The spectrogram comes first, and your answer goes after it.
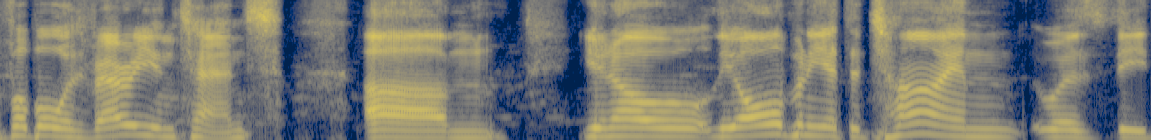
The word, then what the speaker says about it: Albany: So the best part about Steve and I that we go back to his time in the American League, and it's pronounced Albany, just in case for those from New York.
